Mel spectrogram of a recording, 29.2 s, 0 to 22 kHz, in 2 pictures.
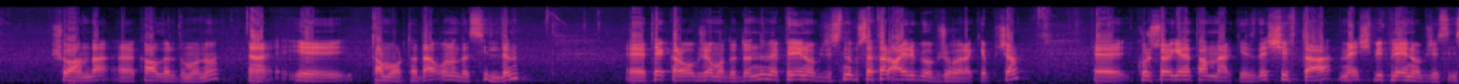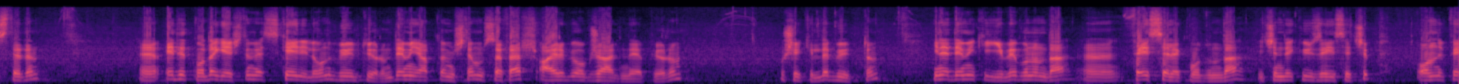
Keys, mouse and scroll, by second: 3.3-6.0 middle drag, 4.6 x, 7.0 Tab, 7.3 middle click, 7.6-10.2 drag, 12.6 shift+a, 16.3 Tab, 17.1 s, 26.0-28.4 drag, 26.6-29.1 right drag, 28.4 x.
